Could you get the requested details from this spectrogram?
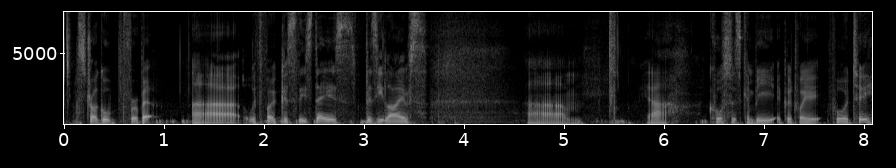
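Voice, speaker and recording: In a southern English accent, a man speaks with a fairly low pitch and lively intonation. Vocal fry shows, and he leaves long, frequent pauses. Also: moderate pace. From southeast England. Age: 30s. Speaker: chess grandmaster streamer. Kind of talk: live stream commentary. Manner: casual.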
